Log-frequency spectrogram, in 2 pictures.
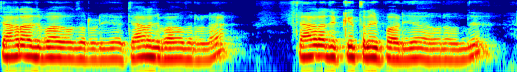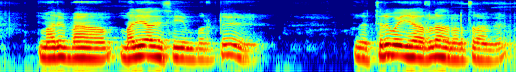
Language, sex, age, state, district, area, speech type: Tamil, male, 60+, Tamil Nadu, Salem, urban, spontaneous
